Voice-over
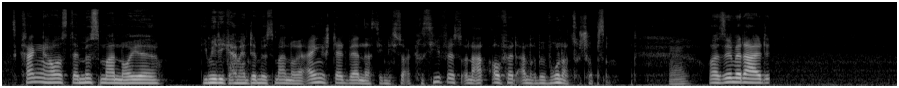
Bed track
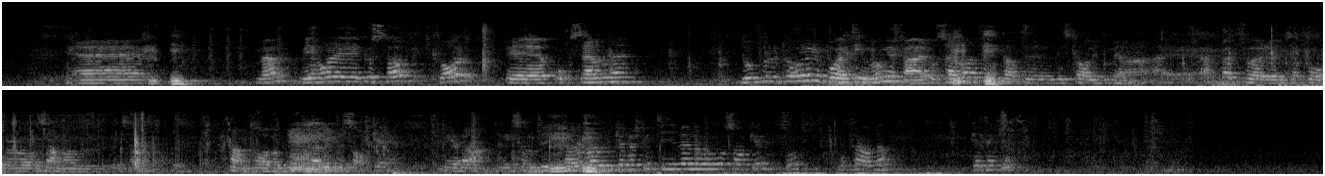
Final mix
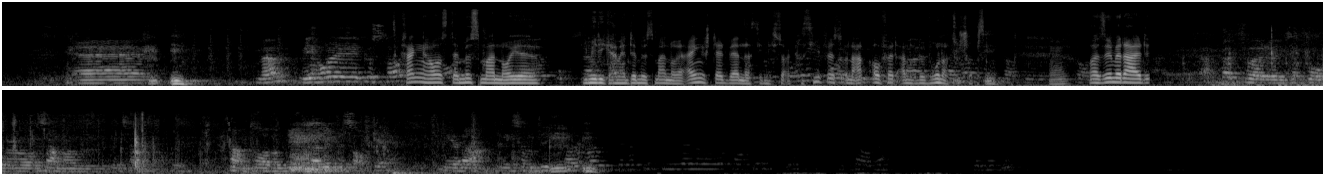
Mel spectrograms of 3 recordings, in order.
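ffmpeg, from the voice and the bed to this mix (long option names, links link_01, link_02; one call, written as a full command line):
ffmpeg -i stem1.wav -i stem2.wav -filter_complex "[0:a]adelay=3800,volume=-4.5dB[link_01];[1:a]volume=10dB,afade=type=out:start_time=3.43:duration=0.83:silence=0.188365,afade=type=in:start_time=11.6:duration=0.84:silence=0.188365,afade=type=out:start_time=18.2:duration=1.1:silence=0.0668344[link_02];[link_01][link_02]amix=inputs=2:normalize=0" out.wav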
